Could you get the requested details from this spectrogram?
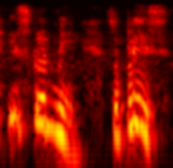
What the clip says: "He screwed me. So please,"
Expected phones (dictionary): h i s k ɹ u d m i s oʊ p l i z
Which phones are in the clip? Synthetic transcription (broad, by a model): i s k l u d m i s oʊ p l i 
